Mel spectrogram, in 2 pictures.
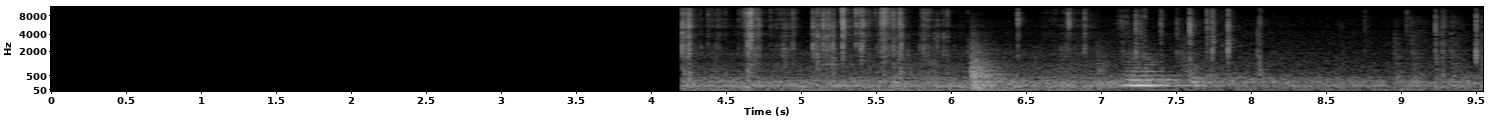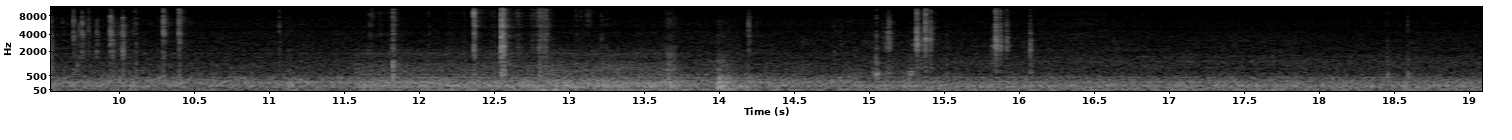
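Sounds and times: wrapper crinkling: 4.2s - 10.5s.

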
